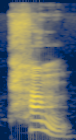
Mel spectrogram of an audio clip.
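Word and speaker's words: thumb: थम, थम देखिए बी साइलेंट है, अंगूठा।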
